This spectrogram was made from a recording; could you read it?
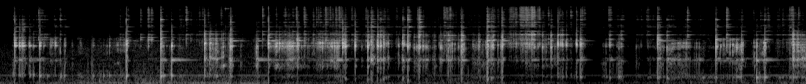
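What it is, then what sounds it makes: Gold-plated metal magic lamp. The lid of a gold-plated metal magic lamp dangles on its small metal chain and is shaken against the lamp's body. The result is a quick, uneven run of many bright, high metallic clinks with a steady ringing tone around 2.6 kHz, each clink dying away almost instantly. Short pauses break up the run.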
